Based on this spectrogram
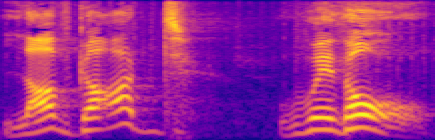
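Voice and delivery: rising to a loud, emphatic preach on ALL. Acted. Pastor urging congregation, emphatic preach. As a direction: pastor driving the point home.

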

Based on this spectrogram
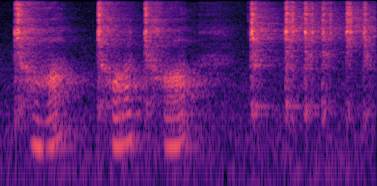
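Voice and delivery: "ch" đẩy hơi nhẹ, không thanh; "Chó" với "ch" bật hơi. Shown as a demonstration. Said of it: "kiểu bật hơi". ("ch" thì thầm bật hơi)

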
